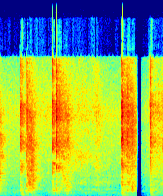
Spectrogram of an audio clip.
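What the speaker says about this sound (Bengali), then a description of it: "এরকম করে নেড়ে নেড়ে পুরো শুকনো করে নেবেন একদম" A spatula scrapes and stirs taro greens cooked with a hilsa fish head in a pan as it dries out, with four sharp scraping strokes spaced apart over a low background sizzle.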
